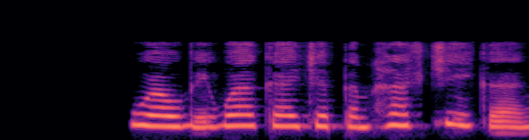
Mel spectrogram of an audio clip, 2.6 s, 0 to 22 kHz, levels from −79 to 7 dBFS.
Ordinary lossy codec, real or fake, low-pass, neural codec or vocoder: AAC, 48 kbps; fake; 7.2 kHz; codec, 16 kHz, 4 kbps, X-Codec, WavLM features, trained on Multilingual LibriSpeech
